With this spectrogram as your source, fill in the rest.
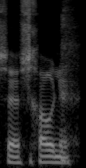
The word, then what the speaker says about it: Schoon: Also, Schoon I pronounce it as Schone, but I will not do that to you.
